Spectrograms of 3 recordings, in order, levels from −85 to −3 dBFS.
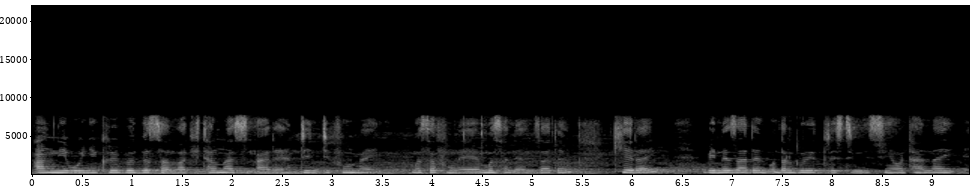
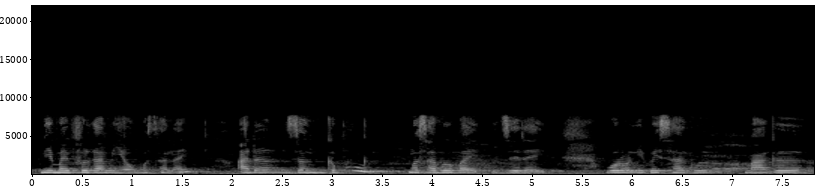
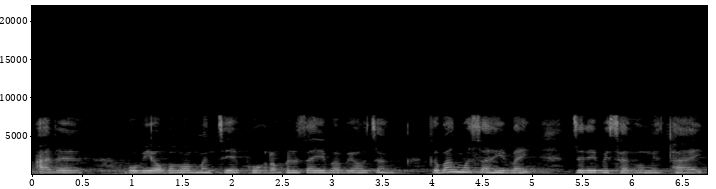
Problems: low volume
